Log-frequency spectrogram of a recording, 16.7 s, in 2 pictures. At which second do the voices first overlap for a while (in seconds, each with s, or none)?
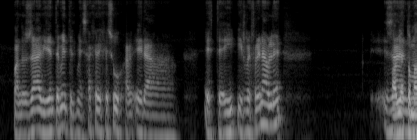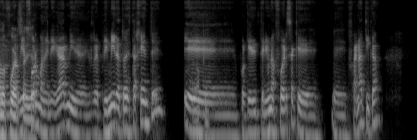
7.8 s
